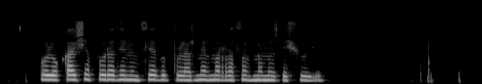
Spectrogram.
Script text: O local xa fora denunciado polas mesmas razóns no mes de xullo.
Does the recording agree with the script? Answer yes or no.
yes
